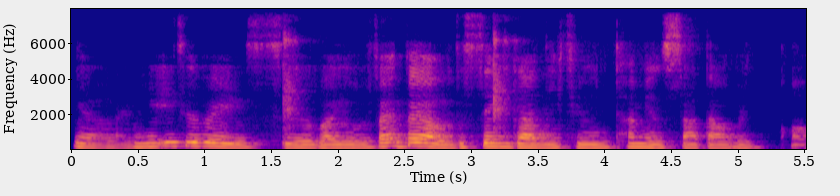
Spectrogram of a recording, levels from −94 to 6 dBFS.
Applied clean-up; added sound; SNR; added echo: neural mask model DeepFilterNet 3.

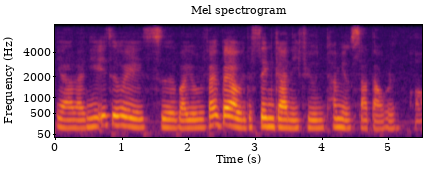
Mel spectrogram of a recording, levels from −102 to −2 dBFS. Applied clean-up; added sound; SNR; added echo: none; none; none; none.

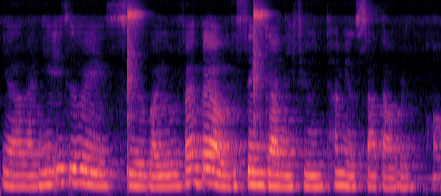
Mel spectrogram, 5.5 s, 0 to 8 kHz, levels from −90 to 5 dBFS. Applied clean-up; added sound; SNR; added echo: none; Tambourine; 13 dB; reverberation time 0.7 s.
